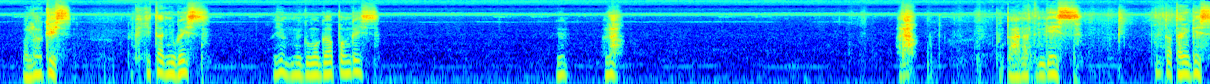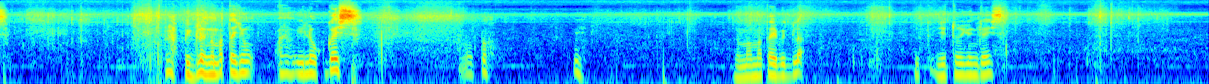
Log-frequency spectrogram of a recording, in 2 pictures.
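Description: A young man talks close by in a hushed, uneasy voice.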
